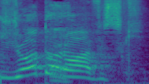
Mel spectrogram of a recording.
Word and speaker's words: Jodorowsky: estão confundindo com o Jodorowsky. Esse é outro É diretor. porque não é Joe, é Ro, né? Né? Vocês pronunciam Jodorowsky.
